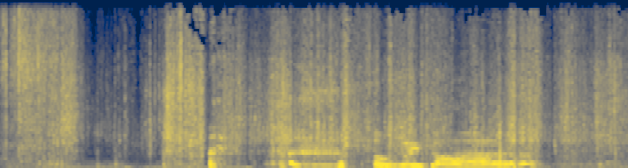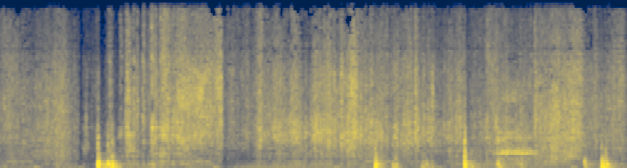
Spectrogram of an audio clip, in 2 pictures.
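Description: Cardboard boxes rustle and scrape as hands handle them.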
